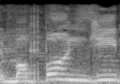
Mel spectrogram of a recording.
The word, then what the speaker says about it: Bopongi: Bopongi Ranch. Pero luego dicen cómo lo pronuncias, no entiendo ni mergas. Bueno, B de burro, O-P-O-N-G-I.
